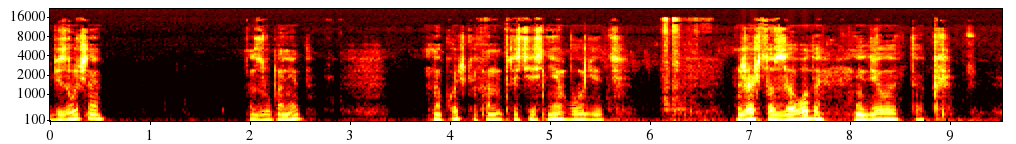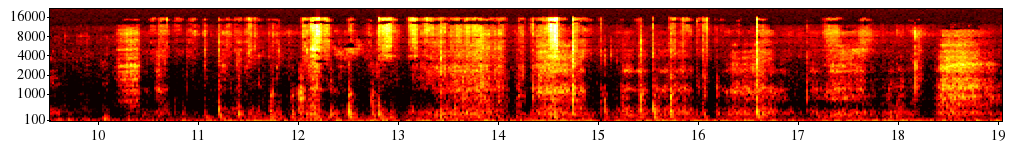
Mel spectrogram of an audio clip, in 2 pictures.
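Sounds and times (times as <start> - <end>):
handling noise rubbing and scratching: 10.0 - 18.0.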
